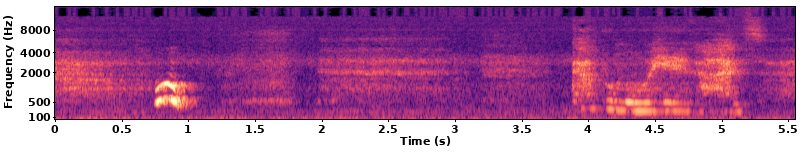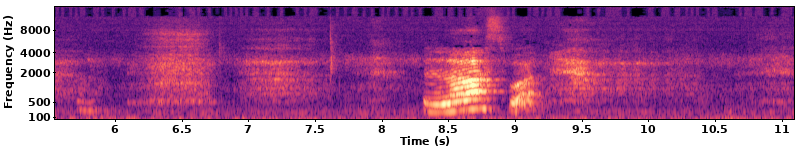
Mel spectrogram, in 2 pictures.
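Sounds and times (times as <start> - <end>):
woman breathing hard: 0.0 - 3.8, 5.3 - 8.3, 9.2 - 11.0.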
